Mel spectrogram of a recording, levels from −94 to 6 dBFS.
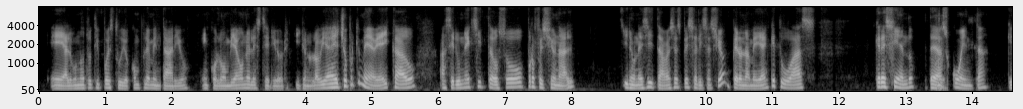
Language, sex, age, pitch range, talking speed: Spanish, male, 30-49, 105-135 Hz, 190 wpm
